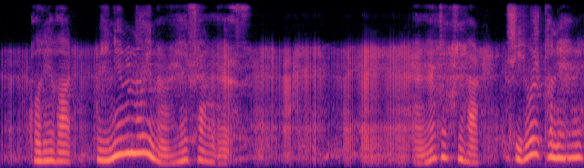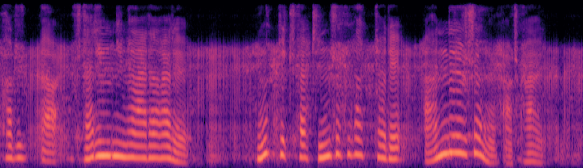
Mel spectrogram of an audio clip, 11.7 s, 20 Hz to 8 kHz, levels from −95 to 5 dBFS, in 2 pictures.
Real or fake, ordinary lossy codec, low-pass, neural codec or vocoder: fake; none; 7.2 kHz; autoencoder, 22.05 kHz, a latent of 192 numbers a frame, VITS, trained on one speaker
